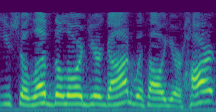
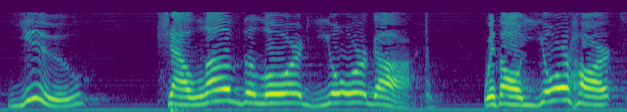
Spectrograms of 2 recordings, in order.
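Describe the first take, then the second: First: The emphasis falls on the word heart. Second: The emphasis falls on the word your. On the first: The focus is on what kind of love is owed. "that's where we often put the emphasis in that verse, isn't it? With heart" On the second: The duty to love is a personal, individual responsibility. "I want to put the emphasis in a slightly different place"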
